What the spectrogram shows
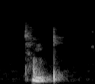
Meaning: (noun) A mound or hillock; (verb) 1. To form a mass of earth or a hillock around 2. to bump, knock (usually used with "over", possibly a combination of "tip" and "dump") 3. To fall over
- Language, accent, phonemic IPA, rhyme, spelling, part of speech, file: English, Southern England, /tʌmp/, -ʌmp, tump, noun / verb, LL-Q1860 (eng)-tump.wav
